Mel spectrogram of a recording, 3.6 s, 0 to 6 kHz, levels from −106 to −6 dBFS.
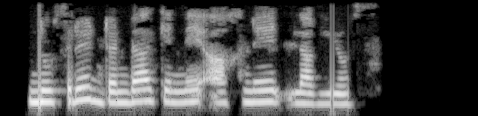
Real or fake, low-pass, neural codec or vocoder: real; 5.4 kHz; none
